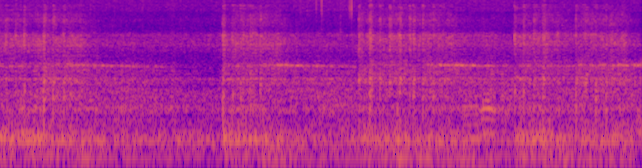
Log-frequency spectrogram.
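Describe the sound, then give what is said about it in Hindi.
Rapid, steady mechanical rattling over a low droning roar: sustained automatic gunfire from a Pakistani fighter aircraft attacking Panjshir, coming in long bursts that swell slightly at intervals. No one speaks. “ये लड़ाकू हवाई जहाज़ पाकिस्तान का है पाकिस्तान अपनी पूरी आर्मी और एयरफोर्स के साथ उतर गया है पंशीर में और अब आप इसकी तरफ से फायरिंग देखिएगा हवाई जहाज की तरफ से जो फायरिंग आती है”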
